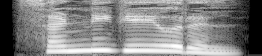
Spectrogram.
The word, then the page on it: ಸಣ್ಣಿಗೆಯೊರಲ್: kannada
